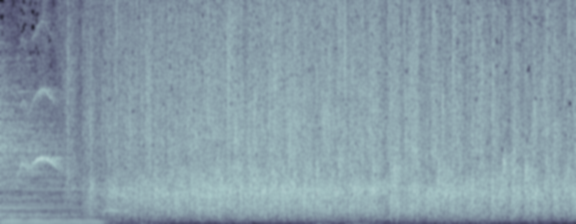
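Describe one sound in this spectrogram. A drum kit plays with cymbals crashing.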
